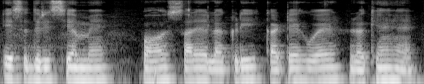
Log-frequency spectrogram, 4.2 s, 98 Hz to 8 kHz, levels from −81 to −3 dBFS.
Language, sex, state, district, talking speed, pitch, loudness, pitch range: Hindi, male, Jharkhand, Ranchi, 140 wpm, 115 Hz, -16 LUFS, 110-115 Hz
